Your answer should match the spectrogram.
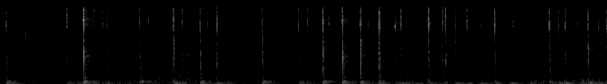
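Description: Typing on a computer keyboard during a medical check-up: a steady run of many quick, crisp keystrokes in uneven bursts, faint and with no voices.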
